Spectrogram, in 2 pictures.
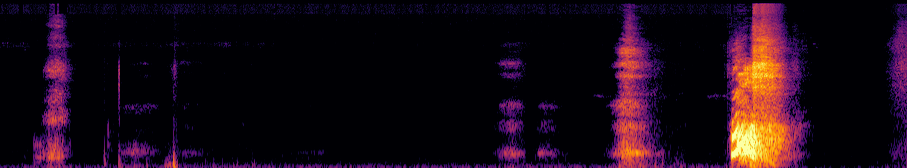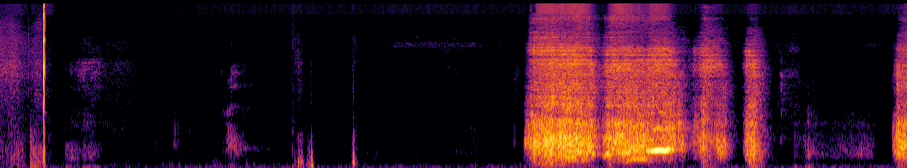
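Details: Deliberately induced hayfever sneezes: several separate sneezes with quiet gaps and a few sniffs, then a longer burst; repeated sneezing from hay fever.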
